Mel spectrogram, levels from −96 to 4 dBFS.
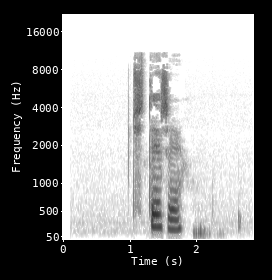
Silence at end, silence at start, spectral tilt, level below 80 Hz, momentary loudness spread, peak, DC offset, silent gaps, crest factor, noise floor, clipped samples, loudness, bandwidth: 0.8 s; 1.05 s; -3 dB/octave; -68 dBFS; 11 LU; -8 dBFS; under 0.1%; none; 22 dB; -71 dBFS; under 0.1%; -24 LUFS; 11.5 kHz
